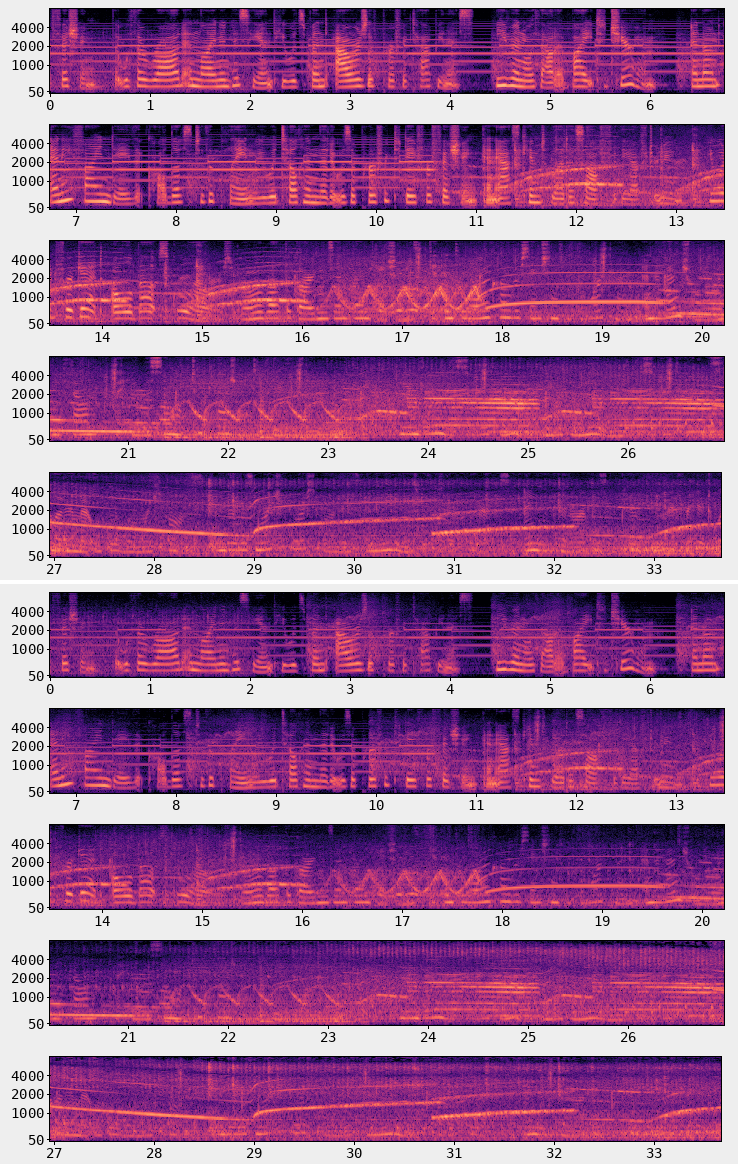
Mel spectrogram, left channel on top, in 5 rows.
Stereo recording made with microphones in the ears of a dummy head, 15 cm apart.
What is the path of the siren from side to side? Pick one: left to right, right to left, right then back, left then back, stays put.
left to right.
